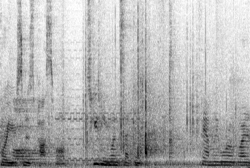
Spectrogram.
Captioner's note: phone rings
